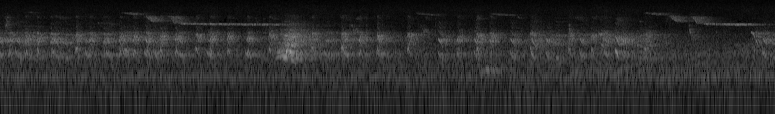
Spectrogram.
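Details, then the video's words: Close recording of a grey heron colony in the afternoon. A continuous stream of raspy, clattering calls, one louder harsh note near the middle, with thin high whistles of a blue tit and jackdaws in the background. "Grey Heron. Heronry Calls CU In Afternoon"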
